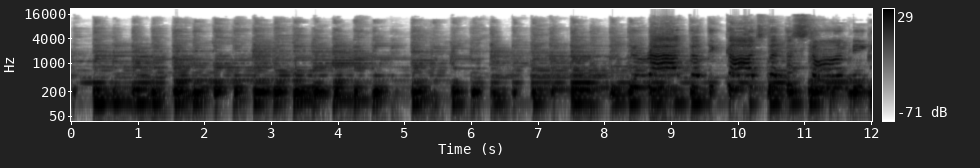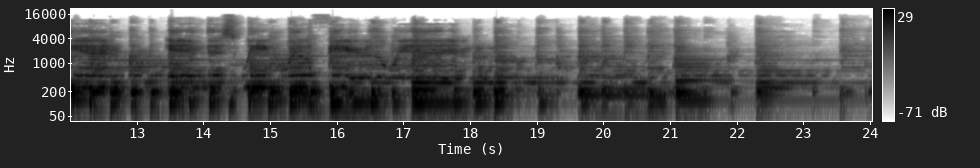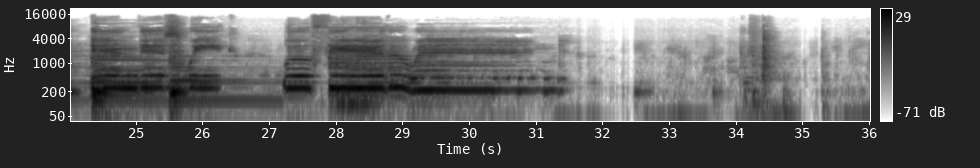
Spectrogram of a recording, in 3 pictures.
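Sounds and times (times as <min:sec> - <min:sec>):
acoustic guitar strumming chords: 0:00.0 - 0:31.6
man singing: 0:08.2 - 0:19.1, 0:24.3 - 0:26.6, 0:27.2 - 0:31.5.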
